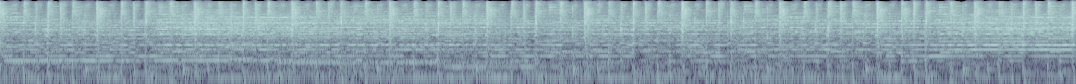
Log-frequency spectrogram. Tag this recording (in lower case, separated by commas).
music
